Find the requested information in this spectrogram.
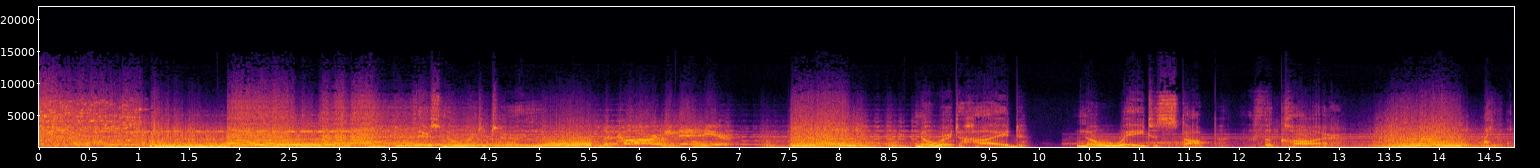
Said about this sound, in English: hear the engine of that car. It's around here somewhere.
